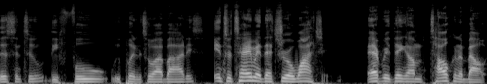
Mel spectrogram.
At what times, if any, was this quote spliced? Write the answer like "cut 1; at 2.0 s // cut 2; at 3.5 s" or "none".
cut 1; at 2.0 s // cut 2; at 3.5 s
